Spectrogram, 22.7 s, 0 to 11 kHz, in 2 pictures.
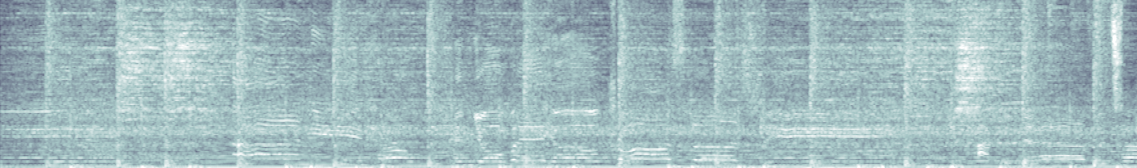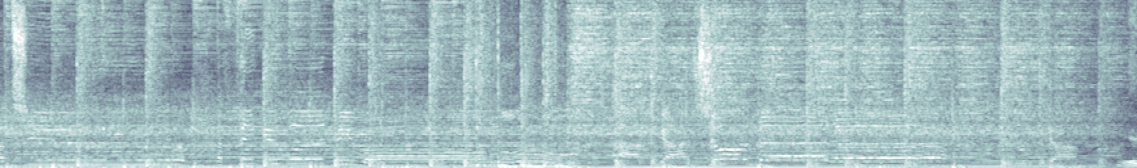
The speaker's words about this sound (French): Donc euh, on écoute encore 10-15 euh, secondes pour se faire plaisir parce que j'aime bien le morceau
